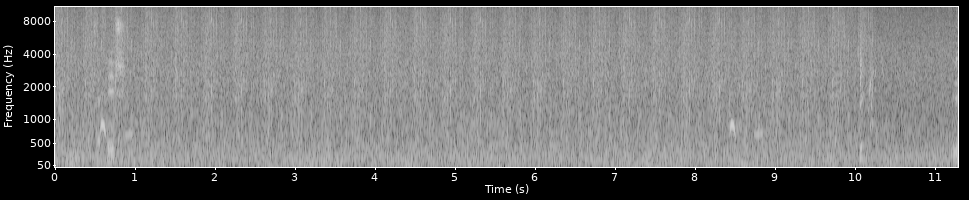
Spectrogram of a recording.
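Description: Water laps and splashes softly.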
